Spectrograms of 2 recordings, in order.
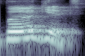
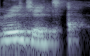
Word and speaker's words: Birgit: It's Birgit, not Bridget.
